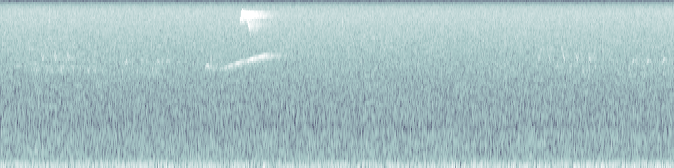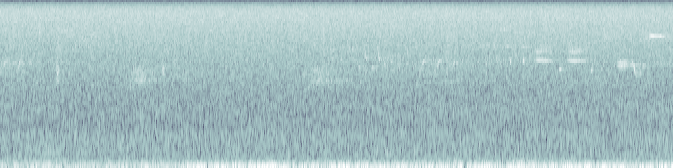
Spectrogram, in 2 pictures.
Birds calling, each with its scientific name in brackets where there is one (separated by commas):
Eastern Wood-Pewee (Contopus virens), Song Sparrow (Melospiza melodia), House Wren (Troglodytes aedon)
